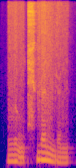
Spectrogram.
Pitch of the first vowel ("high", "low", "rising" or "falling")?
low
